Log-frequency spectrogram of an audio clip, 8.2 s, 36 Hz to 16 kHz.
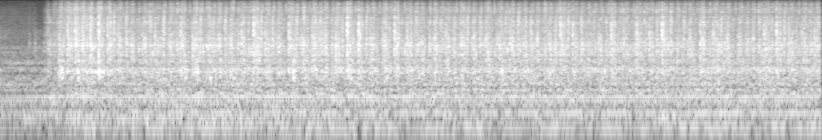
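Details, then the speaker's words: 1962 Husqvarna Viking Type 21E with 1.5 amp motor, previously dropped and repaired, sewing the cam B heartbeat stitch with upholstery thread: fast, even needle chatter over a smooth motor whir, with no catching or labouring. Normal running. "listen to the machine uh this type 21e with a 1.5 amp motor doing its thing doing its dang"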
